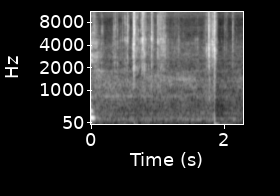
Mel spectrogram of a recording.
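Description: A few small plastic clicks as a Kia flip-key fob is handled, then a sharp snap near the end as its spring-loaded key blade flips out.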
